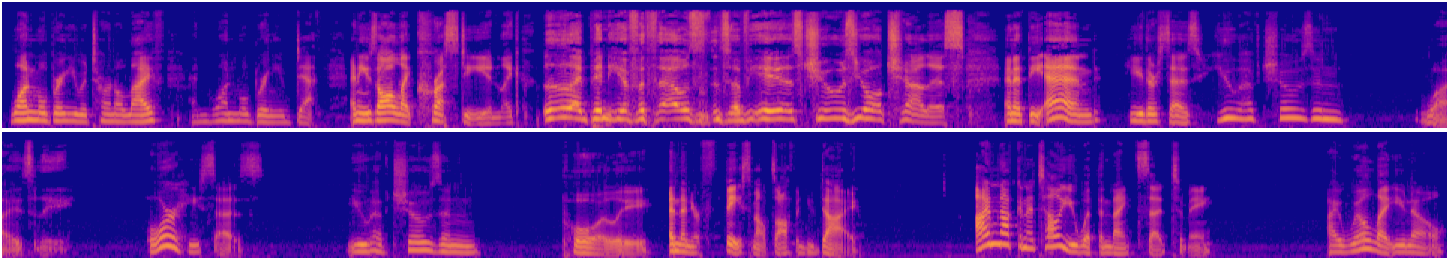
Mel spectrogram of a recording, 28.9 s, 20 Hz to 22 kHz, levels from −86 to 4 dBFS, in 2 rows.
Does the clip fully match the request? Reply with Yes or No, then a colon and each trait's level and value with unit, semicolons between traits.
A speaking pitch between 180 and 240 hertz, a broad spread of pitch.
Yes: high, 190 Hz; wide, 7.0 semitones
